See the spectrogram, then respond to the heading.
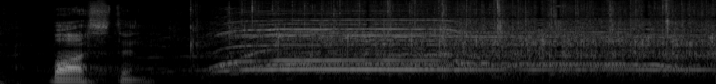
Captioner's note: applause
